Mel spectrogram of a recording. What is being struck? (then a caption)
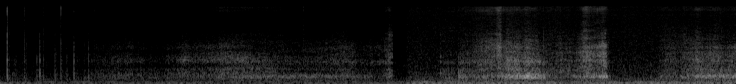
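Hardcover book cover. Long nails tap and scratch the front cover of a large hardcover book. Quick sharp taps at the start give way to soft, rustling scratches that grow louder toward the end, over a faint low hum.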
